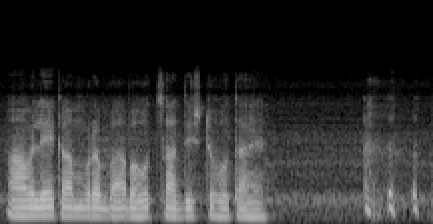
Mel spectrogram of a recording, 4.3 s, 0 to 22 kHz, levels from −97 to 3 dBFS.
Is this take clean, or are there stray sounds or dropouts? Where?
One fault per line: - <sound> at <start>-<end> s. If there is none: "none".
- laugh at 3.6-4.2 s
